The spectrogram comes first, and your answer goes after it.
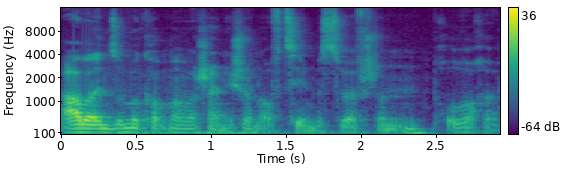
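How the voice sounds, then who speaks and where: A man talks at a very fast pace. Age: 30s. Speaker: amateur footballer and product manager. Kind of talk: interview. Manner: hesitant, many filler sounds.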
